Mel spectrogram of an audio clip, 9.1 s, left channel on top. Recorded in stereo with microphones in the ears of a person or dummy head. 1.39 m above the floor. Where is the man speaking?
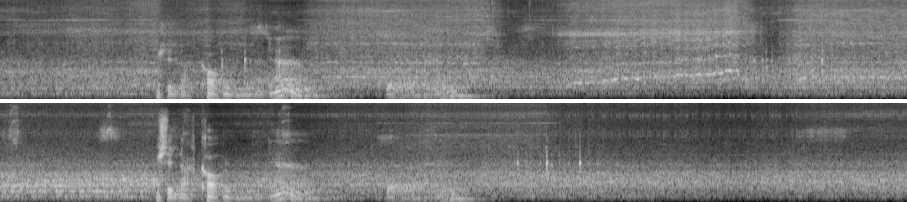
70° right (ahead or behind), 0.7 m; by 4.7 s 30° left (ahead or behind), 4.5 m.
